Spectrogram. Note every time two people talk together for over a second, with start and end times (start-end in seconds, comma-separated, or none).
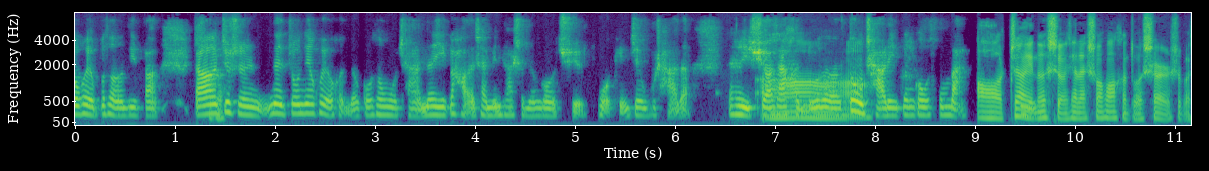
6.8-8.0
